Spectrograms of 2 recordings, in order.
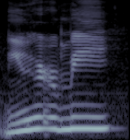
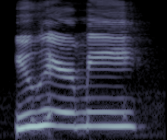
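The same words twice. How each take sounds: First: Said in the usual way. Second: Calling out. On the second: Acted. Repeated call, much higher and louder.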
